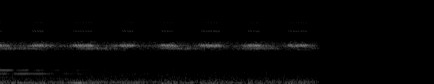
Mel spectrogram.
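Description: Cricket chirping: a steady high trill that pulses a little over twice a second over a low rumble, cutting off abruptly about three seconds in.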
